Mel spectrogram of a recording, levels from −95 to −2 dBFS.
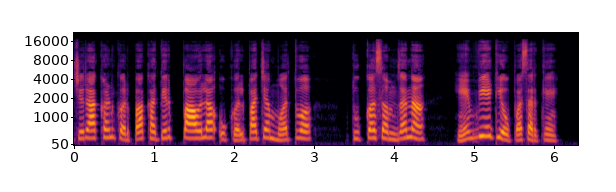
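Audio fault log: Nothing stood out on listening to this speech recording.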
